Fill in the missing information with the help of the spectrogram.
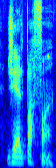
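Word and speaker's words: GL Parfum: Só que tá escrito dessa forma, @glparfum. Quem pronuncia você sabe, né? GLPFAN. Então, @glparfan.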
